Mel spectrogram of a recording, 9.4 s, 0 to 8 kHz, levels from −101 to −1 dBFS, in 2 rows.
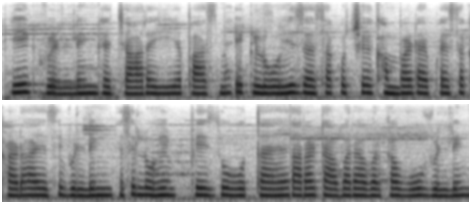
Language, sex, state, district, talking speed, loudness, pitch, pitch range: Hindi, female, Jharkhand, Jamtara, 190 wpm, -16 LUFS, 210 Hz, 205-215 Hz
